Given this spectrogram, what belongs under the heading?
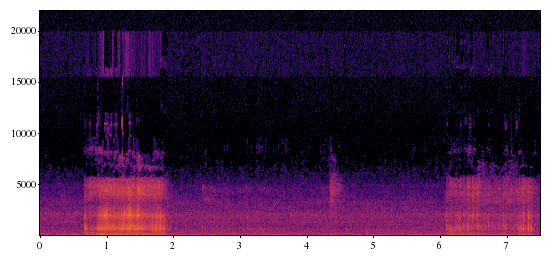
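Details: Pug snoring loudly during a deep nap after a meal: loud, harsh, rattling snores on each in-breath, about two in seven seconds, with quieter breathing between.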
